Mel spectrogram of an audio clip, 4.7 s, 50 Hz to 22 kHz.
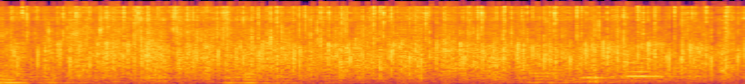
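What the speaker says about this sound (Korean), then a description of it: "우리 성가대에게도 박수를 쳐드리고 우리 회장님께 한번 박수 쳐드립니다." A church congregation claps for the choir and a leader during a March 1st commemorative service, steady mid-level applause lasting several seconds, with a voice faintly audible under it.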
